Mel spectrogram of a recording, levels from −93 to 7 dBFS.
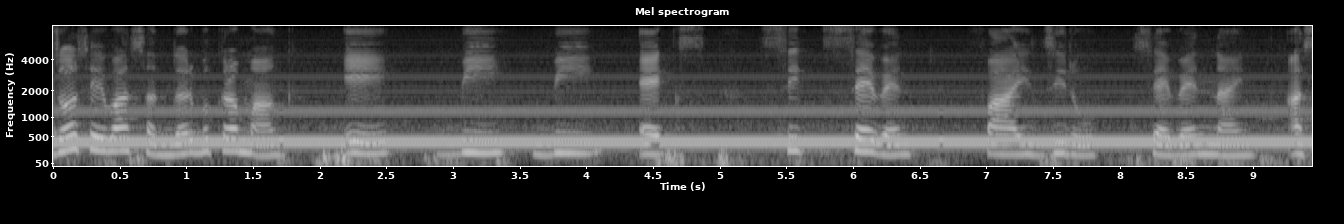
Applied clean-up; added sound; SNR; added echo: none; Telephone; -1 dB; none.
